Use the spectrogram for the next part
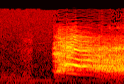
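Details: A six-month-old orphaned African elephant calf at Sanbona Wildlife Reserve, Western Cape, South Africa, gives sudden, harsh trumpeting squeals, which are distress calls; his mother had died after falling down a cliff.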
